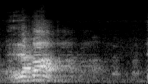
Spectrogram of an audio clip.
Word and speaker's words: رباب: اس شہزادی کی والدہ گرامی جناب رباب, اس کا تلفظ اردو زبان میں اکثر رباب کہا جاتا ہے. پیش کے اعتبار سے اسے نہیں پڑھیں گے, پیش کے ساتھ پڑھیں گے تو غلط ہو جائے گا. رباب پیش کے ساتھ پڑھے تو ساز کو کہتے ہیں, اگر زبر کے ساتھ پڑھیں گے تو تلفظ ٹھیک ہے.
